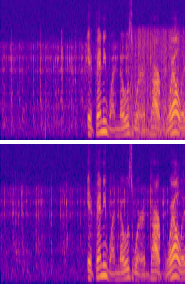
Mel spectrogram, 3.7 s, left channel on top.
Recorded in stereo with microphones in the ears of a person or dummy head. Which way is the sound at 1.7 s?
5° right (ahead or behind).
